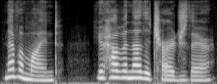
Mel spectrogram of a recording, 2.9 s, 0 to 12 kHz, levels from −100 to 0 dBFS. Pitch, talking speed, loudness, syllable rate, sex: 215 Hz, 145 wpm, -15 LUFS, 5.0 syllables/s, female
